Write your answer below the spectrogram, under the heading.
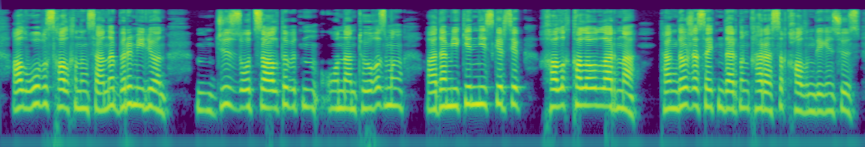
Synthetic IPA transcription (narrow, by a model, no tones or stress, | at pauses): ɑlˠwo̞blˠəsχɑlˠəqənəɴsɑnəbɪɾmijlˠio̞n | ʒʏzwo̞t̪əzɑlˠt̪əbʏt̪ɪnwo̞nːɑnt̪ʰo̞ʁəzməɴ | ɑd̪ɑme̞kʲe̞nɪne̞skʲe̞ɾse̞k̚ | χɑlˠəqʰːɑlˠɑwlˠɑɾənɑ | t̪ʰɑɴd̪ɑwʒɑsɑjt̪ənd̪ɑɾd̪əɴqʰɑɾɑsəqʰɑlˠəɴd̪e̞ɡʲe̞nsɵz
